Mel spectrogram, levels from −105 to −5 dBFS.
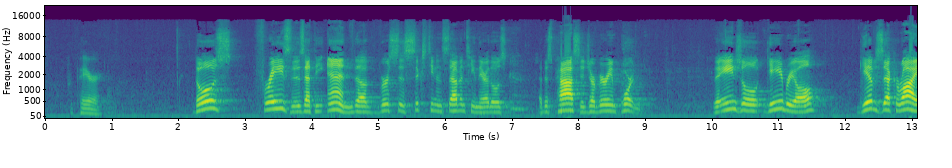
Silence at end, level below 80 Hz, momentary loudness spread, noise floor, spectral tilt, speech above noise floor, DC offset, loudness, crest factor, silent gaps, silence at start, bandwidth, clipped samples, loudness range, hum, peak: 0 s; -56 dBFS; 16 LU; -55 dBFS; -3 dB/octave; 35 dB; under 0.1%; -20 LUFS; 22 dB; none; 0.55 s; 14 kHz; under 0.1%; 3 LU; none; 0 dBFS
